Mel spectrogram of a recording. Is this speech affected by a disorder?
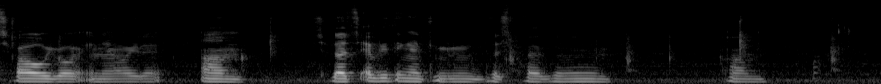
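Yes: cerebral palsy; affects legs.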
